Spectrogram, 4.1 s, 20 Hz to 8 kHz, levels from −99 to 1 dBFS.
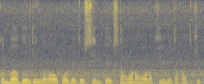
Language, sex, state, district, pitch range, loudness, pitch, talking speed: Nagamese, male, Nagaland, Dimapur, 105-115 Hz, -16 LUFS, 110 Hz, 190 wpm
